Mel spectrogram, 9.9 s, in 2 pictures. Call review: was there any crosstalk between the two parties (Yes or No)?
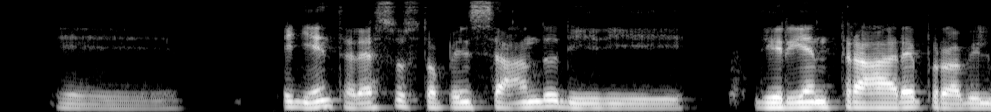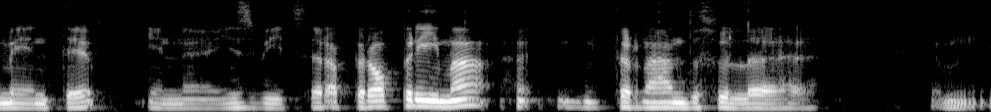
No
